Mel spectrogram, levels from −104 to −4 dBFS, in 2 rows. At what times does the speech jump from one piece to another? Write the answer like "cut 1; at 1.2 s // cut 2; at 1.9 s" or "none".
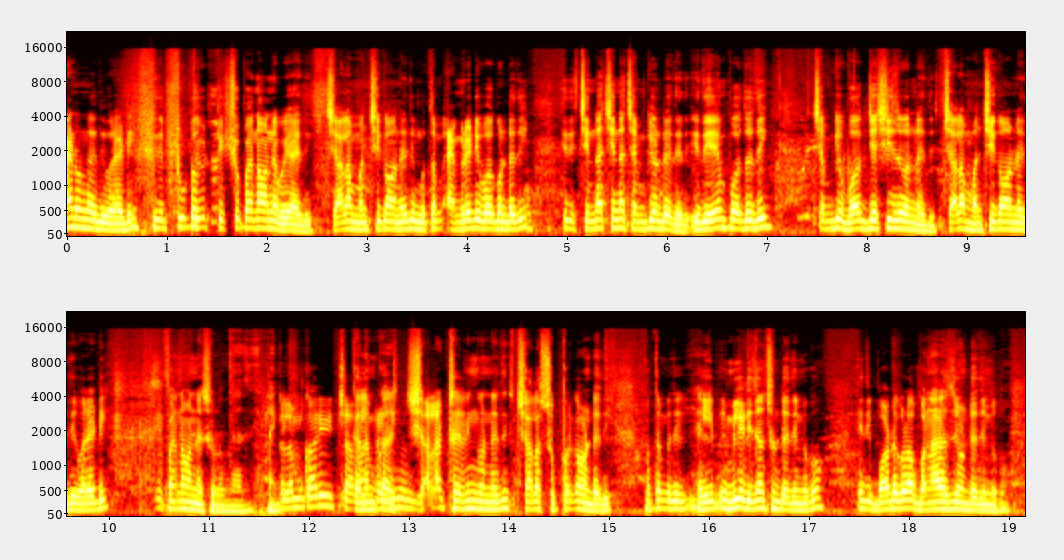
cut 1; at 1.3 s // cut 2; at 10.5 s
